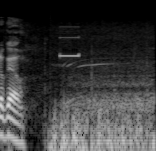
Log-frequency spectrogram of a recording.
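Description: A battery charger beeps.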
